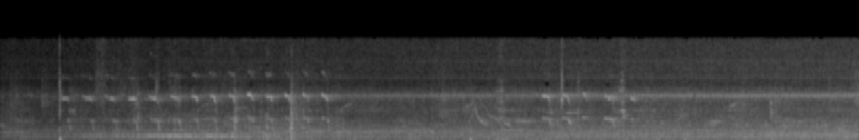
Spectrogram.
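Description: Birds chirping in quick repeated calls over a steady high-pitched whine, with a few sharp clicks.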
